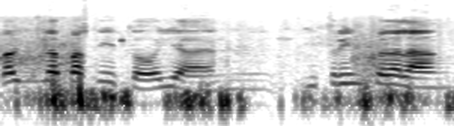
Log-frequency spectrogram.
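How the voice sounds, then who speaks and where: A man talks in a fairly high pitch with ordinary pitch variation, and noticeable background noise can be heard. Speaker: graphic design instructor. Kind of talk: tutorial. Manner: soft-spoken. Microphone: quiet mic, level raised to 80 percent.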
